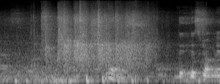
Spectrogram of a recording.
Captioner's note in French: applaudissements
